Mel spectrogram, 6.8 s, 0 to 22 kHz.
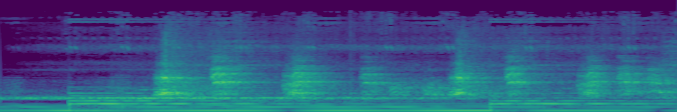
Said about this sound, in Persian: بعد 2-3 ساعت از خواب بیدار شدم، اونم با سر و صدای واق واق کردن سگای اون اطراف. نزدیکای 5-6 صبح بود و هوا هنوز کامل روشن نشده بود. خیلی غیر عادی سر صدا می‌کردن.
